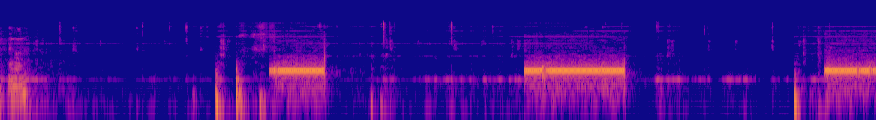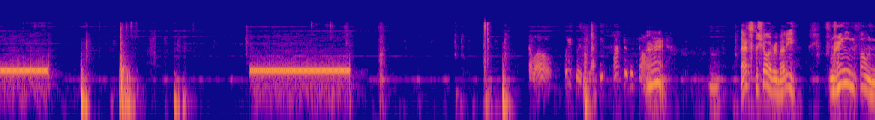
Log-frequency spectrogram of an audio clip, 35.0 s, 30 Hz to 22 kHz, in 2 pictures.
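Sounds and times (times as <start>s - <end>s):
telephone line ringing tone on an unanswered call: 5.4s - 6.6s, 10.5s - 12.6s, 16.5s - 18.5s, 22.5s - 24.6s
handling thumps: 19.1s - 20.3s, 27.3s - 27.8s
speech: 32.4s - 33.5s, 34.1s - 35.0s.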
